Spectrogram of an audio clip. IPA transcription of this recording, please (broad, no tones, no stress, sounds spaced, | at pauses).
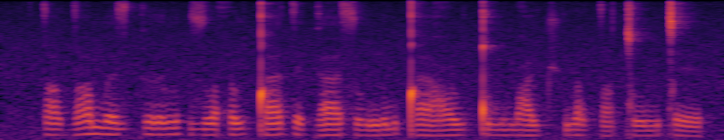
tˤ ɛ l dˤ o m ɜ z k ə l | z o ħ u l ǃ a t ɛ ɡ a s o ŋ ə m ǃ a ʕ u ǃ u m ʕ ə l t͡ʃʼ u l tˤ a ǀ o m ǀ ɛ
